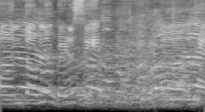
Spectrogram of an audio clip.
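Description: Speech: a woman talking into press microphones, with the chatter of other voices behind her.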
